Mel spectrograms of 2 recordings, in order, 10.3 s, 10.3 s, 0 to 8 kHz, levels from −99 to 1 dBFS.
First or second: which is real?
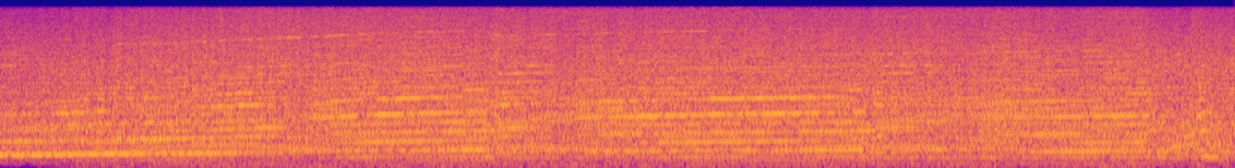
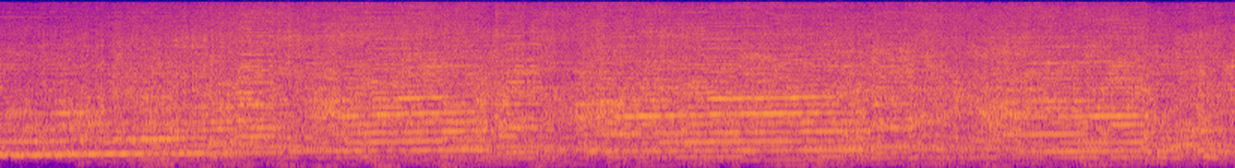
first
